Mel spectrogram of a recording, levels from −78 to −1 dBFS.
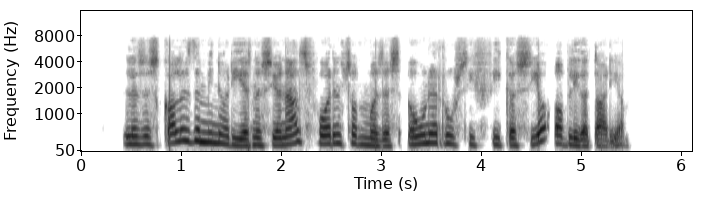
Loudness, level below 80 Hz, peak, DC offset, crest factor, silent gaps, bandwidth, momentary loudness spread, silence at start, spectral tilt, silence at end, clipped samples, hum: -18 LUFS; -58 dBFS; -4 dBFS; under 0.1%; 14 dB; none; 8 kHz; 8 LU; 0.4 s; -6 dB/octave; 0.65 s; under 0.1%; none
